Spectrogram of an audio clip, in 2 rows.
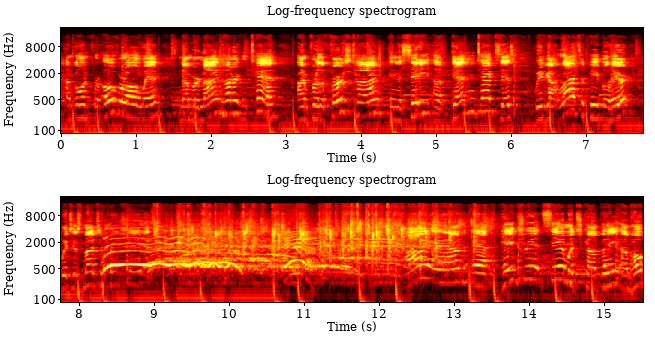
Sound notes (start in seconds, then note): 8.3 people cheer happily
